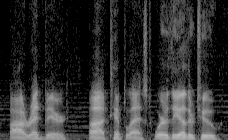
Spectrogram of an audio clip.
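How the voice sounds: A put-on character voice delivers lines at a moderate pace in a monotone, flat intonation, with faint music in the background. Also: man, medium pitch for a man.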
